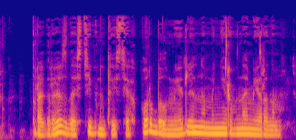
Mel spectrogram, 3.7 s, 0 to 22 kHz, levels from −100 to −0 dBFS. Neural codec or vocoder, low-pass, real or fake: none; 14.4 kHz; real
